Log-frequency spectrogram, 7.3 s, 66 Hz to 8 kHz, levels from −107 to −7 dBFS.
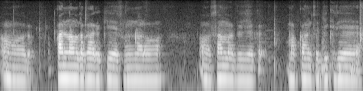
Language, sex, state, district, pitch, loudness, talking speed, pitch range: Rajasthani, male, Rajasthan, Churu, 120 Hz, -21 LUFS, 125 wpm, 115-125 Hz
